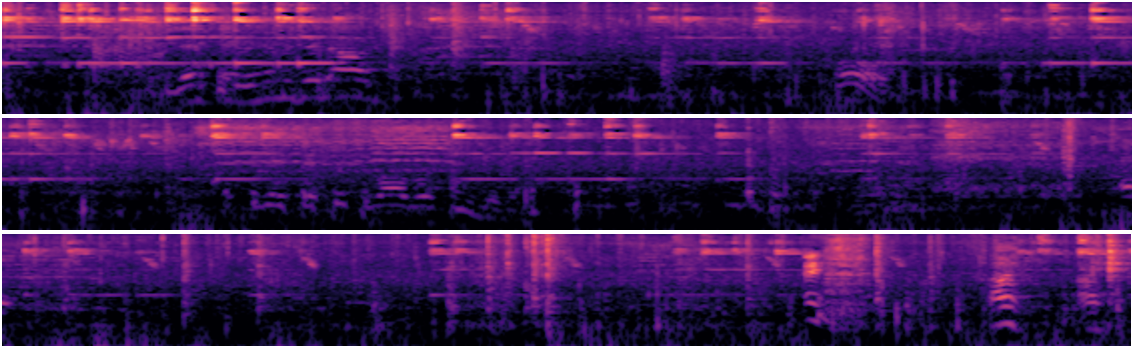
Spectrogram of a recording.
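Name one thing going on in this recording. Goats bleat nearby.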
